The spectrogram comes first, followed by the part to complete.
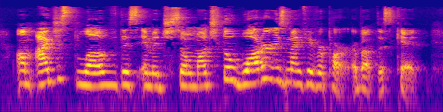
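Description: Over a quiet background, the speaker sounds animated and enthusiastic, keeping a moderate pace and ordinary pitch variation. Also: woman. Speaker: diamond painting vlogger. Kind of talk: casual video review, chatty monologue. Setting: home, filming to camera with loud AC fan. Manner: animated, enthusiastic, chatty. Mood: enthusiastic, warm. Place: home room. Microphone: phone near.

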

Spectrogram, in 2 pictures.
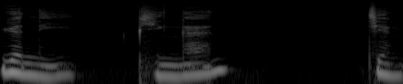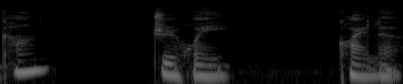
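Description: A woman with a very deep, low pitch speaks very slowly in a calm, gentle, somewhat breathy tone, with ordinary pitch variation and long, frequent pauses. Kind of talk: guided meditation. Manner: calm, gentle, warm, addressing the listener directly as 你.

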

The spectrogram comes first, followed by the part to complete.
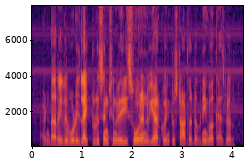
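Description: A man's fairly low voice, very fast pace, dry sound with no echo. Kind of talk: interview answer. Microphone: handheld.

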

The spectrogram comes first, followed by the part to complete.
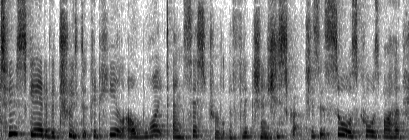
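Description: With an animated tone, a woman speaks high, her pitch swinging very widely. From Australia. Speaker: spoken word poet. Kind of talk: spoken word poetry performance. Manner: rhythmic, emphatic, politically charged delivery; animated, pointed, sarcastic in places. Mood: passionate, indignant. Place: home room. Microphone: phone near.

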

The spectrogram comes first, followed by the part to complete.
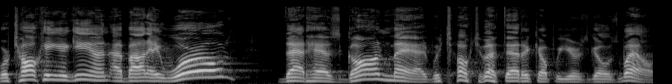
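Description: A man's bright, sharp, animated voice at a fairly high pitch, with lively intonation at a moderate pace, over a quiet background. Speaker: pastor. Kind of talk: sermon. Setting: church with livestream camera. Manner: animated, exhortative preaching with call-and-response; emphatic, rhetorical questions and repeated phrases. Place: church.

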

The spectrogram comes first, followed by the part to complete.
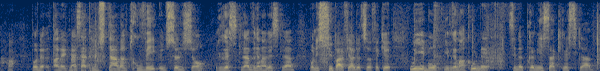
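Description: A man with a Quebec accent talks at a moderate pace in a fairly high voice and an animated tone. Light background noise is audible. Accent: Québécois French. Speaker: coffee company co-founder. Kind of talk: casual chat. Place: office.

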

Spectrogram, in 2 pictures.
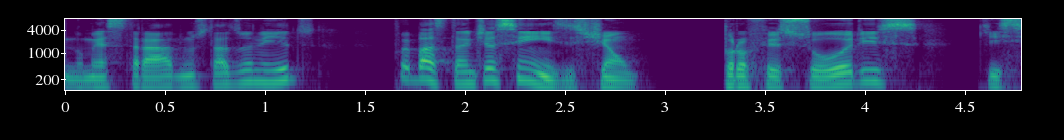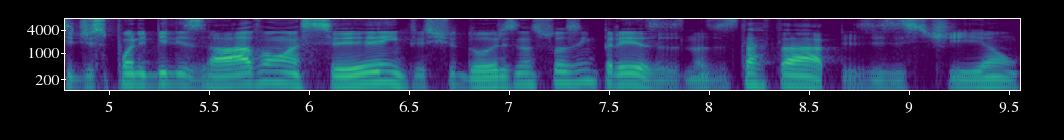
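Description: Over a quiet background, a man with a medium pitch talks at a moderate pace with lively intonation. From Brazil, Minas Gerais then Brasília. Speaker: startup CEO; podcast guest. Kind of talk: interview. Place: studio. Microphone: studio mic.

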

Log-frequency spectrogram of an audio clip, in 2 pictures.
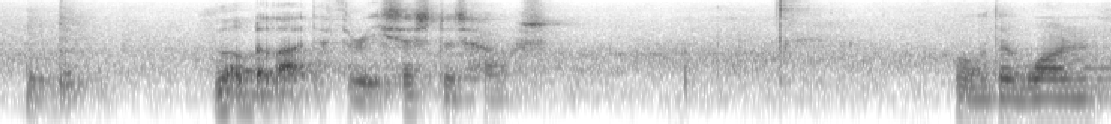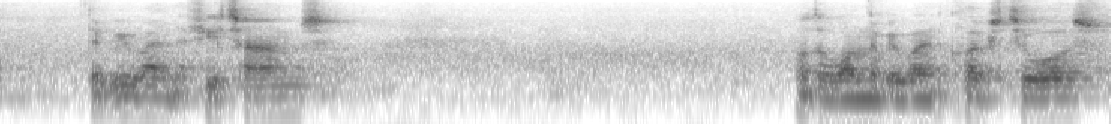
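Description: A man talks at a moderate pace while noticeable background noise runs behind him. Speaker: urban explorer vlogger. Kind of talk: casual vlog chat. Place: empty room. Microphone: phone near.

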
